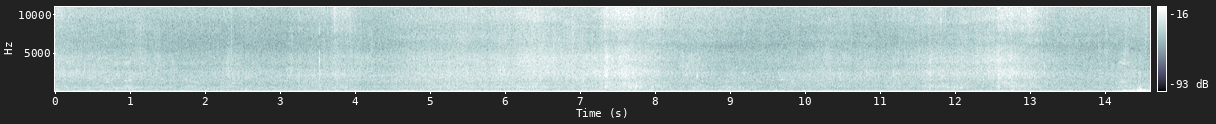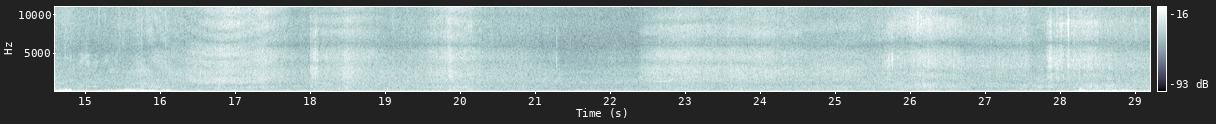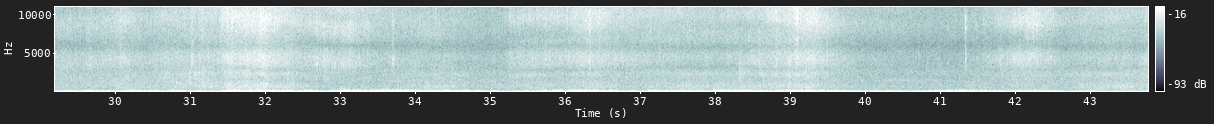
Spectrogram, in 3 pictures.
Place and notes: Barcelona: Beach in november
beach, november, waves, barcelona, people, talking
